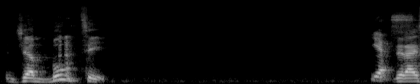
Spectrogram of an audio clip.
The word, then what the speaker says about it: Djibouti: pronounce the name and they always mess it up trying to put the D, but the D is silent. So it's Djibouti, but it's pronounced Djibouti.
